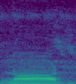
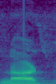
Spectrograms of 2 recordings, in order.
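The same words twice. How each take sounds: First: The vowel is said long and drawn out. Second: The vowel is said short and clipped. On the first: The speaker calls it right. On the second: The speaker calls it wrong.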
